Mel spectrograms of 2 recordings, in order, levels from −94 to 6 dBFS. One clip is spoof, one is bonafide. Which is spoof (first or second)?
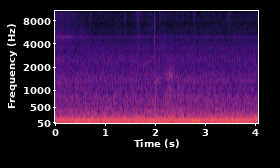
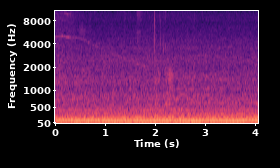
first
